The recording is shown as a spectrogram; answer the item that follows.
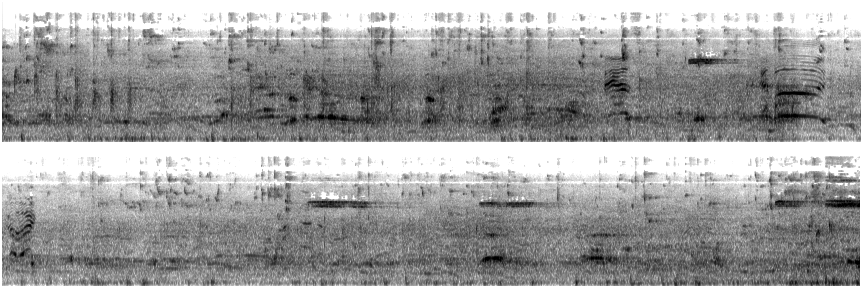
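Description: Basketball bouncing on a hardwood gym floor during a game, with indistinct shouts of players and spectators in a large hall. A few short, high, steady tones sound in the second half.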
